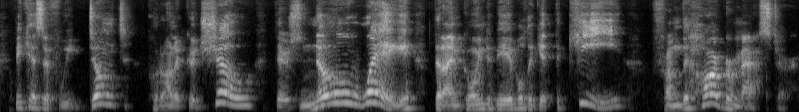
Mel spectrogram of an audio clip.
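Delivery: not-so-deep character voice. Redoing a woman character's line after saying the first try was too deep, in a less deep half-orc woman's voice. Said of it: "her voice is not that deep".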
